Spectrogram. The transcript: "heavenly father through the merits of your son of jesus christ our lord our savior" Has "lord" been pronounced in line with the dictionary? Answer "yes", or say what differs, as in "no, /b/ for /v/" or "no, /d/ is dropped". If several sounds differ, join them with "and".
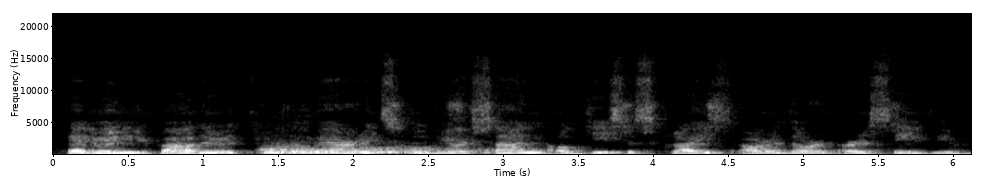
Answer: yes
